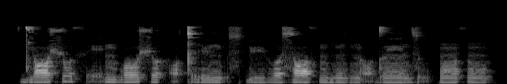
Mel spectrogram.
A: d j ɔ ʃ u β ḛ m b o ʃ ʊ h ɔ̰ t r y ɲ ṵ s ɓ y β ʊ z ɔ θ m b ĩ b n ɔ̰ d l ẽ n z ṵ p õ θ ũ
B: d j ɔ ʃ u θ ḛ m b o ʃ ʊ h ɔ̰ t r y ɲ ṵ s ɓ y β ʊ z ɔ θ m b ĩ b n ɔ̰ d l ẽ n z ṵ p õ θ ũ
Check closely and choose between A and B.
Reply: B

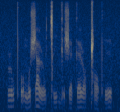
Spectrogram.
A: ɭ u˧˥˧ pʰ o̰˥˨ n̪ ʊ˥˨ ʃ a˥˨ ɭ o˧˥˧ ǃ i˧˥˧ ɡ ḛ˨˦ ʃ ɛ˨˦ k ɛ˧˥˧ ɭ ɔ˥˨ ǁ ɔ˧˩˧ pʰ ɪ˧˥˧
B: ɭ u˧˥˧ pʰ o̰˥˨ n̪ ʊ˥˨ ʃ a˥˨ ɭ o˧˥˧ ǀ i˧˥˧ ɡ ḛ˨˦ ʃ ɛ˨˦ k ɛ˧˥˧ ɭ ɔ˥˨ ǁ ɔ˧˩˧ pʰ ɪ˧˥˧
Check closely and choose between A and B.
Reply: B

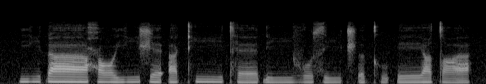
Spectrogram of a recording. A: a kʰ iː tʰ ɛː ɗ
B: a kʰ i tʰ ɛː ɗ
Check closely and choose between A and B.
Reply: A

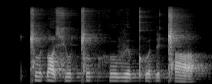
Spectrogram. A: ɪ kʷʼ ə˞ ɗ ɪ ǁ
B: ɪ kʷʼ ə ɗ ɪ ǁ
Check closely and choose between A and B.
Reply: B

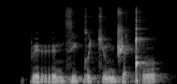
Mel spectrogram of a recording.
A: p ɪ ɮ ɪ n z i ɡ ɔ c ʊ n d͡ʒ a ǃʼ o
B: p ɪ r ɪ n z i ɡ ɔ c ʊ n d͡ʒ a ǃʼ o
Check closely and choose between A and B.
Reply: B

